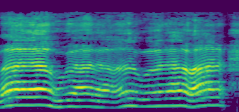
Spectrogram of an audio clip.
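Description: A woman singing a short unaccompanied phrase in long held notes, with a brief dip in pitch about a second in.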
